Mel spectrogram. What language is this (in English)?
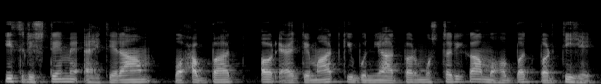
Urdu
